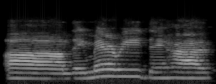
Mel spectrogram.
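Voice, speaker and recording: A middle-aged Puerto Rican woman, a guest on a video call interview, casually recalls personal memories from an outdoor family courtyard. She speaks slowly in a medium-pitched, pushed, bright voice, and the call audio is dull and lo-fi.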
